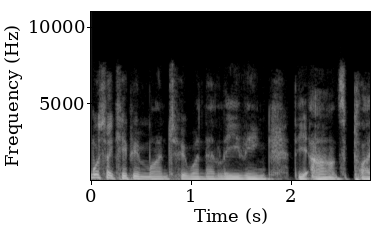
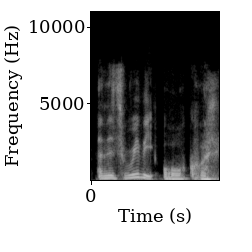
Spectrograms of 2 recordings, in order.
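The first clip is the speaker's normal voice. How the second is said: ordinary talk, nothing marked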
